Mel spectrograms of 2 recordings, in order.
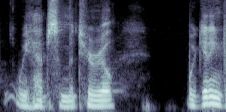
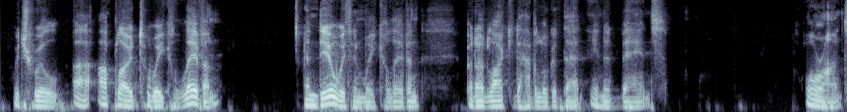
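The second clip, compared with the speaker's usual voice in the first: normal talking voice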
